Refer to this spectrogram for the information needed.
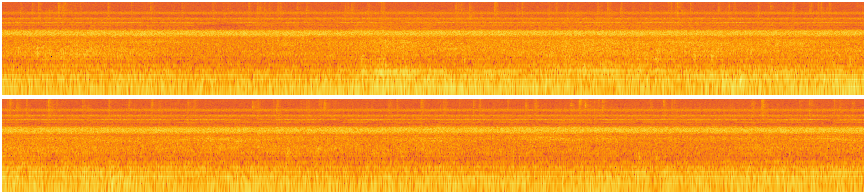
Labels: Are wolves howling in the night?
no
